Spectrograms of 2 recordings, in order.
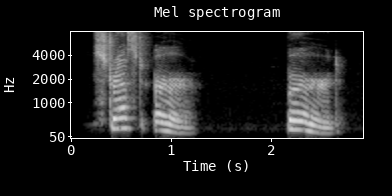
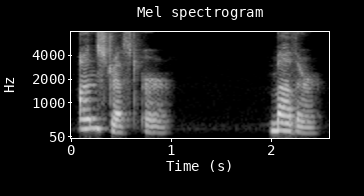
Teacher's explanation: Both vowels have similar jaw opening and tongue placement, but notice the difference in the lip position. The lips flare out more in the stressed vowel, meaning they push away from the teeth more than they do in the unstressed vowel.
